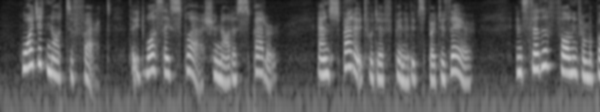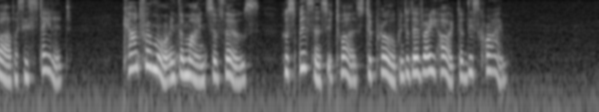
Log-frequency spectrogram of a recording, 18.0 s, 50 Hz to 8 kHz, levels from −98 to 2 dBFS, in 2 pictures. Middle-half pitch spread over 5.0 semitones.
Yes: wide, 5.4 semitones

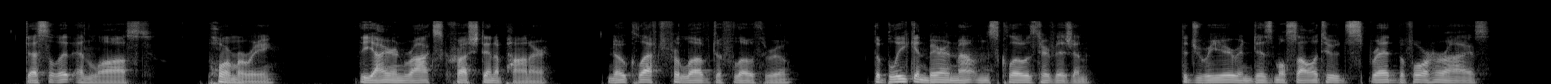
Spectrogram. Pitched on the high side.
No: very low, 95 Hz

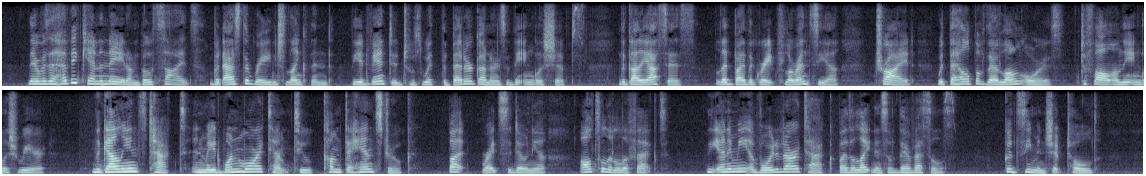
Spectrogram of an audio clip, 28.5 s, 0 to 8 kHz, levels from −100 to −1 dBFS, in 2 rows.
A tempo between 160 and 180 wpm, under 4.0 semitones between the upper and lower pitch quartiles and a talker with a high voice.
Yes: average, 165 wpm; average, 3.4 semitones; high, 205 Hz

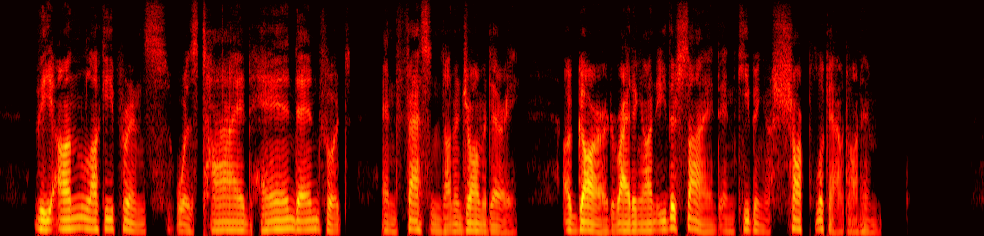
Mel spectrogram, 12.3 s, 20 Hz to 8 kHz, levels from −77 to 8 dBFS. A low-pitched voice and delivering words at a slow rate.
Yes: very low, 95 Hz; slow, 130 wpm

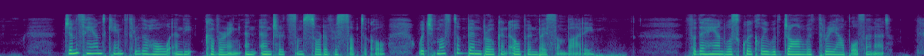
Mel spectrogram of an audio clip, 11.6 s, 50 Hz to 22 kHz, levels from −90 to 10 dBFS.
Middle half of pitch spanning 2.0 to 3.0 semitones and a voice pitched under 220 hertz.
Yes: narrow, 2.6 semitones; medium, 185 Hz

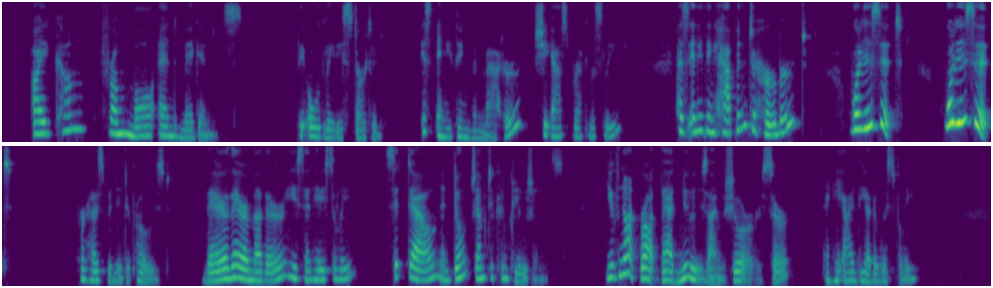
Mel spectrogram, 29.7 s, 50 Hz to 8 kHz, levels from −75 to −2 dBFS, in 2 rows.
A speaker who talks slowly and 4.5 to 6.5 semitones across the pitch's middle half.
Yes: slow, 115 wpm; wide, 5.4 semitones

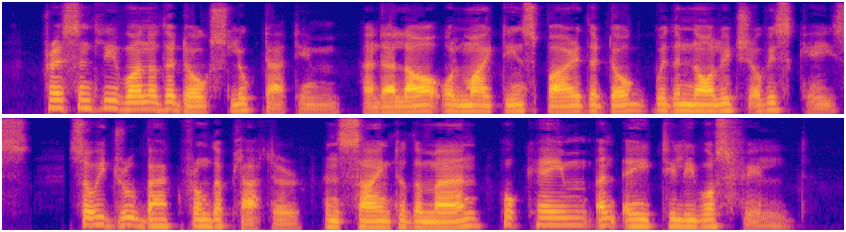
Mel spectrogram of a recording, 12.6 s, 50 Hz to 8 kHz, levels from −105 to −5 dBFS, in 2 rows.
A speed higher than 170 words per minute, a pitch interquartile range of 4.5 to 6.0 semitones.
No: average, 190 wpm; average, 4.0 semitones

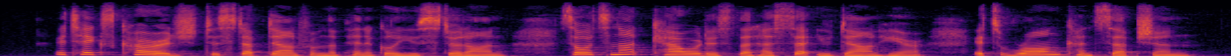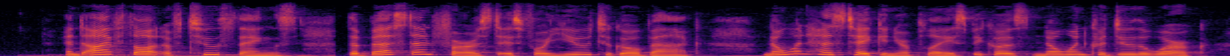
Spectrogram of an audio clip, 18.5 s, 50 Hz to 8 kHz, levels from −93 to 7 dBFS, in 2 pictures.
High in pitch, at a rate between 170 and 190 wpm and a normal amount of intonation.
Yes: high, 220 Hz; average, 175 wpm; average, 3.9 semitones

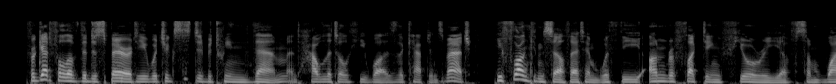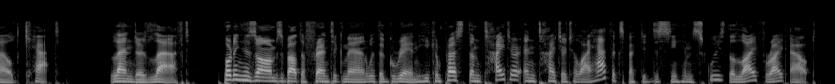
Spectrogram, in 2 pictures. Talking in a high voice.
No: low, 125 Hz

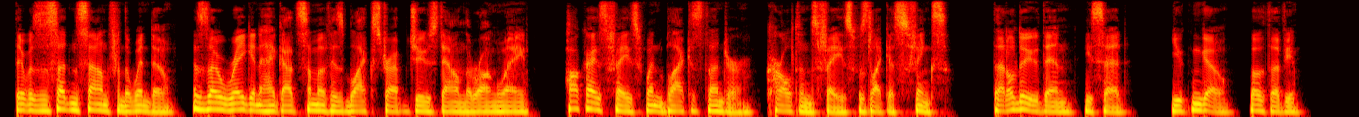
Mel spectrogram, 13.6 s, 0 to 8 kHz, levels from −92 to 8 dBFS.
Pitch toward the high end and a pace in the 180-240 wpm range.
No: very low, 95 Hz; average, 200 wpm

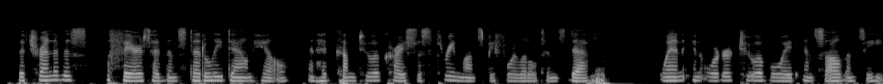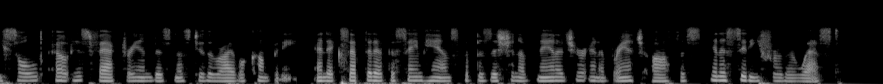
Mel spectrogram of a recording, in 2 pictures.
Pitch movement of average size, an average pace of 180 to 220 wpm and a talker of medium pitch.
No: narrow, 2.0 semitones; average, 190 wpm; medium, 165 Hz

